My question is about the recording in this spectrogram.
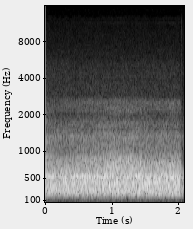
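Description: Steady low ambient drone of a dark abandoned-building soundscape: an even, noisy hum with no distinct creaks or knocks.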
